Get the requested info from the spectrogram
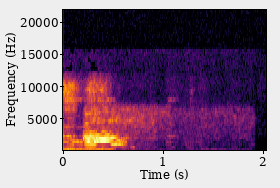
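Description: A short, high call rising in pitch in the first half-second, then dead silence, as of a muted line on an online call.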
